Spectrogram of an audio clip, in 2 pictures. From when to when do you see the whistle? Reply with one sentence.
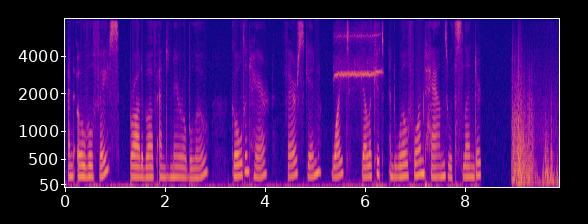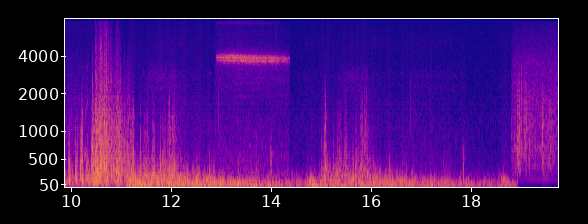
The whistle can be heard from 5.3 to 6.4 s and from 12.9 to 14.4 s.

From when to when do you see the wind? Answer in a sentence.
The wind can be heard from 8.9 to 19.7 s.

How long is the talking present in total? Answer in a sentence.
The talking can be heard for 8 seconds in total.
